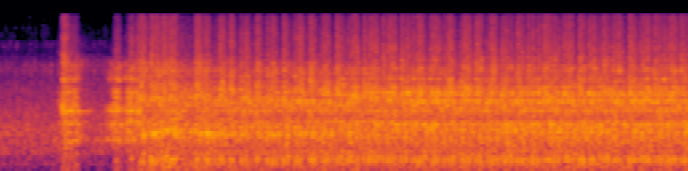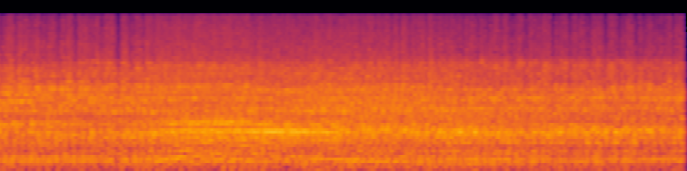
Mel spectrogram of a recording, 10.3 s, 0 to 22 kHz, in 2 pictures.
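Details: Boston Whaler with a 90 hp Johnson two-stroke outboard, unused since 2015, after a new ignition pack for no spark and rebuilt carbs: it fires on the first try into an even, steady idle with no misses; normal start and idle.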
